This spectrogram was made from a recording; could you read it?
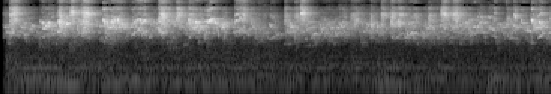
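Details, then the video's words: Two pet budgies showing affection for each other, giving a dense, continuous high warble of rapid chirps and scratchy notes with no pauses, loudness rising and falling gently throughout. "the budgie showing affection for each other"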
